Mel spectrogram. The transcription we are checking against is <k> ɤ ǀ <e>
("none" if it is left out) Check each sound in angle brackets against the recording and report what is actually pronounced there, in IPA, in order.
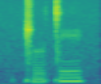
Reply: ǁ, e

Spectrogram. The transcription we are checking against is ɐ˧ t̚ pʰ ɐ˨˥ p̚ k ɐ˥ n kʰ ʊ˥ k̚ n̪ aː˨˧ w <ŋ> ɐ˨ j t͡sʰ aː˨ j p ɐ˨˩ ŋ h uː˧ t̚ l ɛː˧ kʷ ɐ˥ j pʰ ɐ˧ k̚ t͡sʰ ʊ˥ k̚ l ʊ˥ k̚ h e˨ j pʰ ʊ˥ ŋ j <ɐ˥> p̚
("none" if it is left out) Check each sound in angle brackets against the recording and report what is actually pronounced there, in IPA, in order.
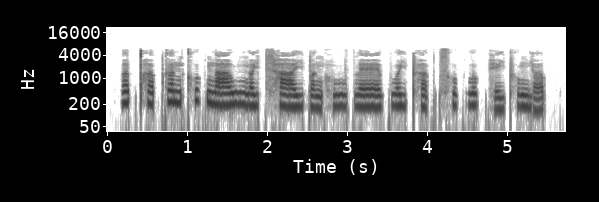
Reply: ŋ, ɐ˨˥

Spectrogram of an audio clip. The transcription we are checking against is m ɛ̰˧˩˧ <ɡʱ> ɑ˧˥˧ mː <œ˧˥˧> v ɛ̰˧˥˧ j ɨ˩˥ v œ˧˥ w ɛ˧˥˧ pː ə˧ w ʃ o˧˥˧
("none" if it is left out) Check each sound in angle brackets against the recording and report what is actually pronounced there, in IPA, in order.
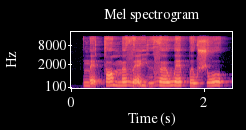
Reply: kː, œ˧˥˧

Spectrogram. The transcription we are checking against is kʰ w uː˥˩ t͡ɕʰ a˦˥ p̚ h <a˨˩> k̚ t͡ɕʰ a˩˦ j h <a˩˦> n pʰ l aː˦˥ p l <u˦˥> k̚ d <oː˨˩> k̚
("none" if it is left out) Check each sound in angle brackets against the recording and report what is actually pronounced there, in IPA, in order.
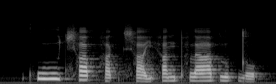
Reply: a˨˩, a˦˥, u˦˥, o˨˩

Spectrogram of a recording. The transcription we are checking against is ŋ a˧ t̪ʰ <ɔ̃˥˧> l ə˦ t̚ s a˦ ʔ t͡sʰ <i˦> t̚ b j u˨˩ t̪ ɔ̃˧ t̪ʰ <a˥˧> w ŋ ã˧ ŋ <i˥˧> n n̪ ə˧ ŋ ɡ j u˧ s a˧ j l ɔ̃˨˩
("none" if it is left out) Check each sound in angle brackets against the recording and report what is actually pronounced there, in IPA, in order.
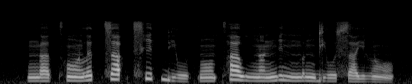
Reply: ɔ̃˧, i˦, a˥˧, i˥˧

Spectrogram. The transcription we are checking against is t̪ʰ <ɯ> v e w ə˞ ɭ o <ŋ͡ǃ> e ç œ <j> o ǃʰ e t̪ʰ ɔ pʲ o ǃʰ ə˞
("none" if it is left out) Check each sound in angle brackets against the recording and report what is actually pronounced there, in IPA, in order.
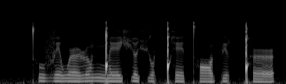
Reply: u, ŋ͡ǃ, ç

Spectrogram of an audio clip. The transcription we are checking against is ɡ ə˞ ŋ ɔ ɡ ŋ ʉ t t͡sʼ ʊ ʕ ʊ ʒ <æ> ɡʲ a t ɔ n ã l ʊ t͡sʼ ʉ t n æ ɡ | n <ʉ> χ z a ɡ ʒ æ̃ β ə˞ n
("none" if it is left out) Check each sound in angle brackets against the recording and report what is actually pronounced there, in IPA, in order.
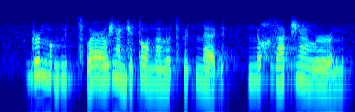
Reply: æ̃, ʉ

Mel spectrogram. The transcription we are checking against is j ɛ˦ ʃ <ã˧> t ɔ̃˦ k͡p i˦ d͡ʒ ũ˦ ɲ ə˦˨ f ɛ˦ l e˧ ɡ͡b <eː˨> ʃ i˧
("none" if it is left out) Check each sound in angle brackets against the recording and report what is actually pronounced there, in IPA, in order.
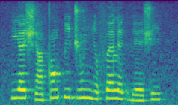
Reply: ã˨, eː˨

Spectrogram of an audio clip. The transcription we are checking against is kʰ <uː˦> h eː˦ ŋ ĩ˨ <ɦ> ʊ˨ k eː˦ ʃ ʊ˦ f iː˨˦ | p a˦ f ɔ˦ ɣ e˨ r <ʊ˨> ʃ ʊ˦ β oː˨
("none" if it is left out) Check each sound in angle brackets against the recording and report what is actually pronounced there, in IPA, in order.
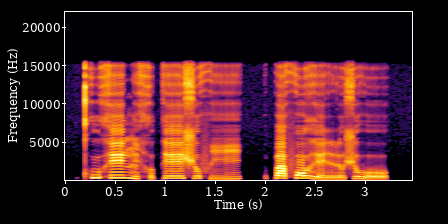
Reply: u˦, h, ʊ˨

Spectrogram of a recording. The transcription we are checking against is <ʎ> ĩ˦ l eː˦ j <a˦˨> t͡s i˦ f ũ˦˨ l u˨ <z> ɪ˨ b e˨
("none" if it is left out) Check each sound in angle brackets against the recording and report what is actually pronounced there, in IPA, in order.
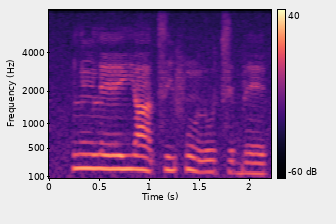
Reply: l, a˦˨, t͡s

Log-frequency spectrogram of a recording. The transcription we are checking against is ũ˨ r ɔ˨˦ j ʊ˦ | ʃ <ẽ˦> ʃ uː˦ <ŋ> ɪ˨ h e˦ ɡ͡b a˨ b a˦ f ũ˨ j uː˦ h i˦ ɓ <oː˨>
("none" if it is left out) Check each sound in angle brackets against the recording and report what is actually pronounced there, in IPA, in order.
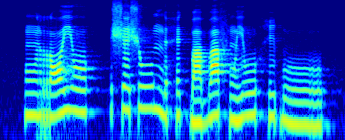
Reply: e˦, ŋ, uː˨

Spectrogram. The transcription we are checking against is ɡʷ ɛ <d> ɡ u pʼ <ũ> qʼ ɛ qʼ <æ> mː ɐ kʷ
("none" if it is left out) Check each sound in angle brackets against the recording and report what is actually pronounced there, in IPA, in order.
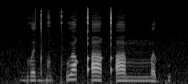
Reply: d, u, ɐ

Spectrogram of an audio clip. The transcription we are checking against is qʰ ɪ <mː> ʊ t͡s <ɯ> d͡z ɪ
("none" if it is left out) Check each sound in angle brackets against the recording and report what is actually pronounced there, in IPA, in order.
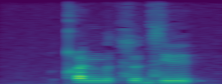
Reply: ŋ, ʊ

